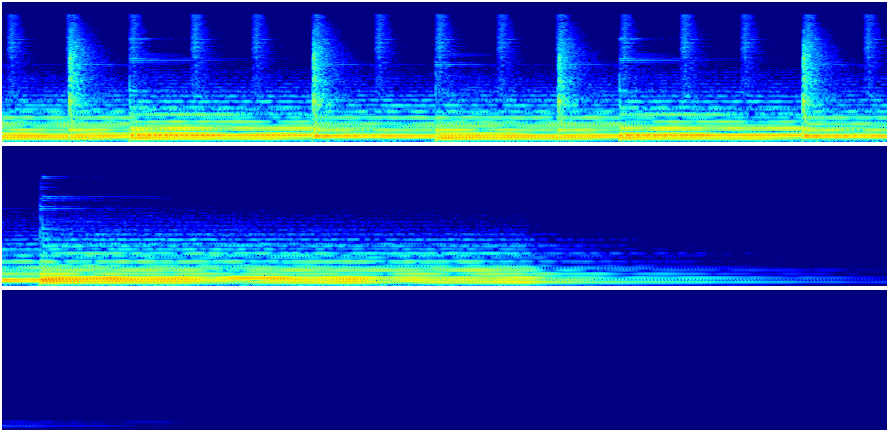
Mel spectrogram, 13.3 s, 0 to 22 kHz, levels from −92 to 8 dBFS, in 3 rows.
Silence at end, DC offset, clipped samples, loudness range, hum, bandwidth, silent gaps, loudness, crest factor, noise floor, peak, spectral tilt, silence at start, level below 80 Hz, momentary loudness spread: 5.7 s; under 0.1%; under 0.1%; 12 LU; none; 14.5 kHz; none; -25 LUFS; 16 dB; under -90 dBFS; -10 dBFS; -9 dB/octave; 0 s; -62 dBFS; 8 LU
